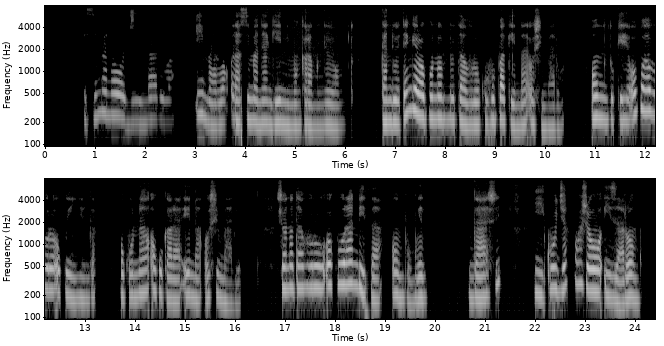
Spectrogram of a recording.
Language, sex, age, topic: Oshiwambo, female, 25-35, finance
